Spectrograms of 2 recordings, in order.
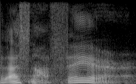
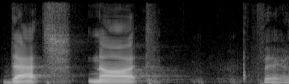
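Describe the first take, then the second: First: Quiet, slow, drawn-out "That's not fair"; soft, slow sulky complaint. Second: Said in the usual way. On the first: Shown as a demonstration. Preacher voicing the listener's grievance, soft and slow. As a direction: mutter it softly and slowly like a hurt child. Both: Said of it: "and what is that?".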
